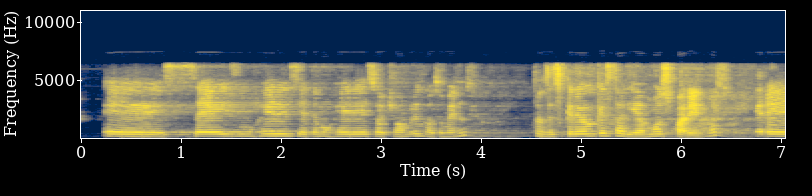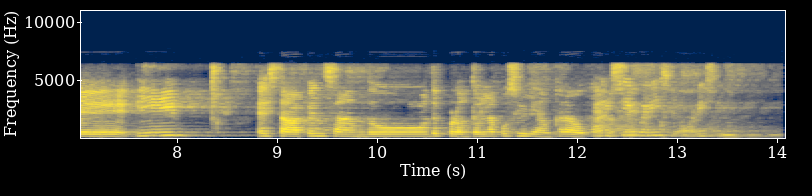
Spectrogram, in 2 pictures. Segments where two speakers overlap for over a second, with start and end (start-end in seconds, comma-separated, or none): none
